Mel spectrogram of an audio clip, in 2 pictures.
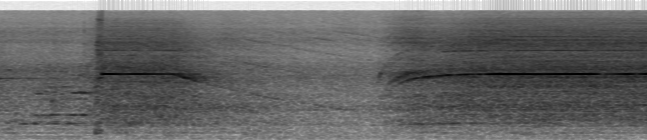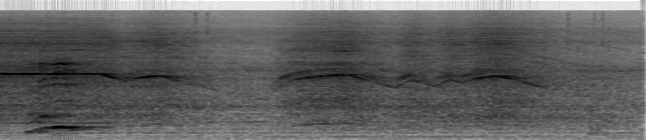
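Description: Rushing, wind-like whoosh that comes in three swells. Each swell carries a high, held whistling tone that bends up and down near its ends. About seven seconds in, a short rising lower sound is the loudest moment.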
